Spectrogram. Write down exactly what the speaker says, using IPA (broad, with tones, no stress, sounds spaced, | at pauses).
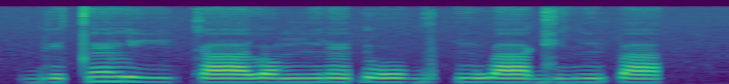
b e˨ t ɛ̃˦ l iː˨ k aː˧ l ɔ˧ ŋ ĩ˧ ɾ ɛ̃˧ ɗ oː˧ ɡ u˨ p ĩ˧ w aː˧ ɡ i˨ j ĩ˧ p a˧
